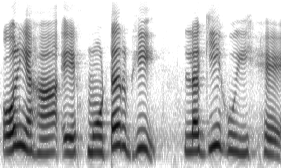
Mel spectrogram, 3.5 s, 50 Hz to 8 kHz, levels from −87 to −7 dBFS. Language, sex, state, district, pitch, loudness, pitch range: Hindi, male, Madhya Pradesh, Dhar, 255 Hz, -18 LUFS, 235-300 Hz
